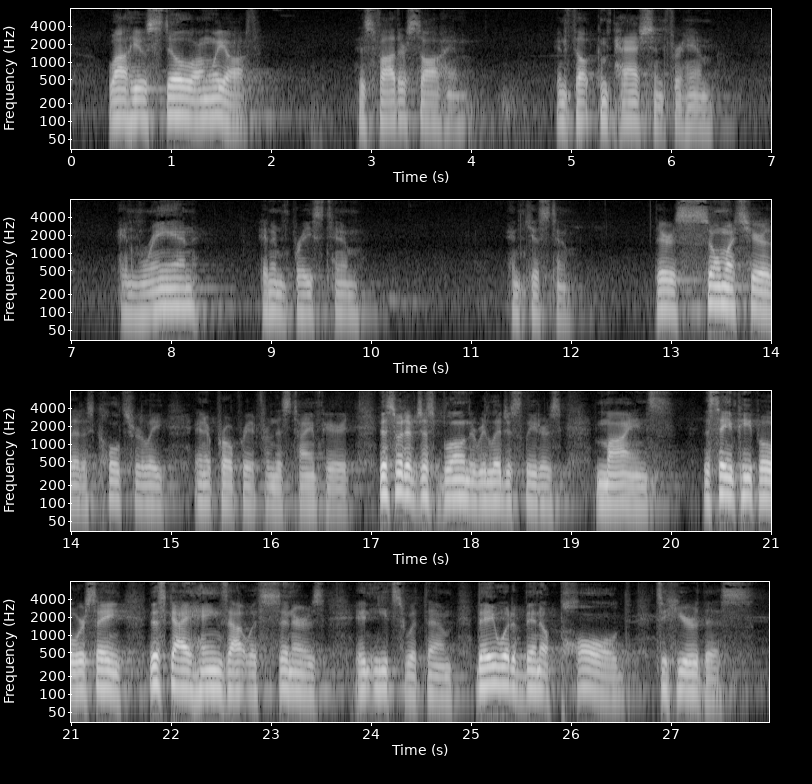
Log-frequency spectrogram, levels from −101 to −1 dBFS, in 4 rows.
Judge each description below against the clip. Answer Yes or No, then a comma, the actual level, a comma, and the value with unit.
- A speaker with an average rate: Yes, average, 150 wpm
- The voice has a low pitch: Yes, low, 110 Hz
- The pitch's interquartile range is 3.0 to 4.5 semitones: Yes, average, 3.8 semitones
